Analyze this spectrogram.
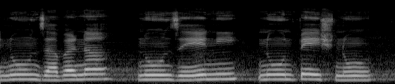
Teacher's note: ज़बान की जो नोक है वो जो सामने वाले दांतों के मसूड़ों से लग रही है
